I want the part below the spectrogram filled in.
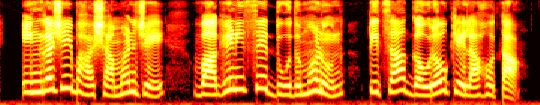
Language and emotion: Marathi, neutral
